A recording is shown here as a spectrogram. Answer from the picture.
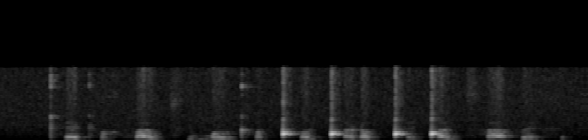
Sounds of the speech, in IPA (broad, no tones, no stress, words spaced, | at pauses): ʈʰɛ ʈʰʌxfau̯t͡sʰi mʌu̯ʈʰʌ ǃʰʌi̯ǃʼaɽʌʔǃʼɛ ǃai̯t͡sʰafɛx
